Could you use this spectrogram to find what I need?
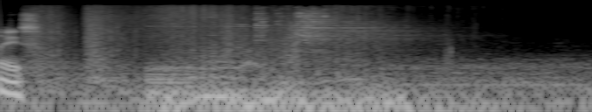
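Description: A magic spell hums and crackles with a whooshing surge.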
